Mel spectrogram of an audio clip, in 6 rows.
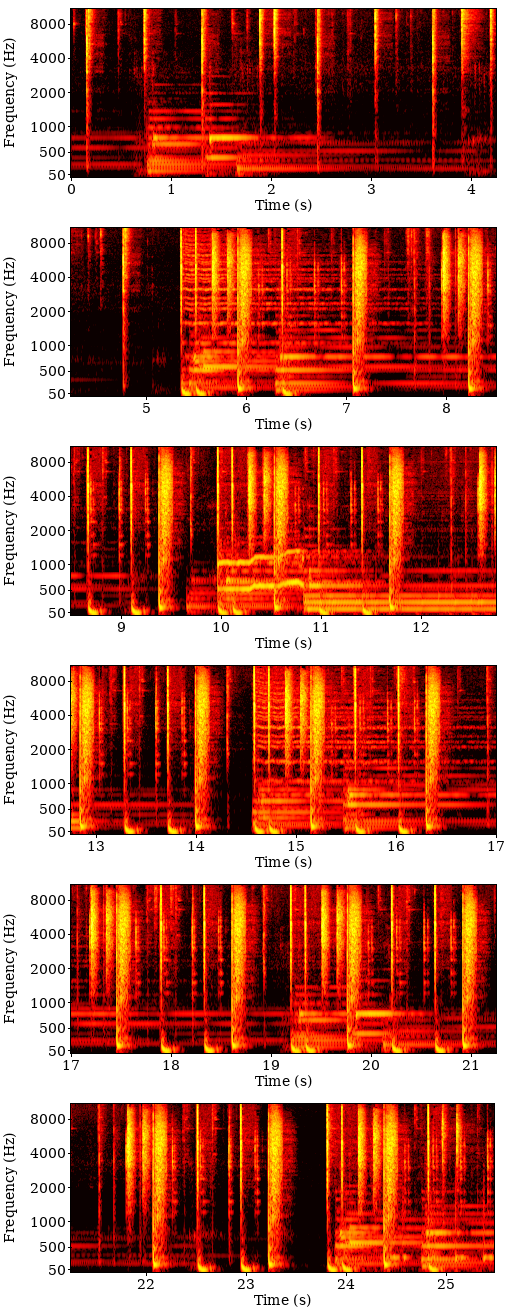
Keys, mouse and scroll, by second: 0.0 click, 1.7 click, 1.8-21.8 typing.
